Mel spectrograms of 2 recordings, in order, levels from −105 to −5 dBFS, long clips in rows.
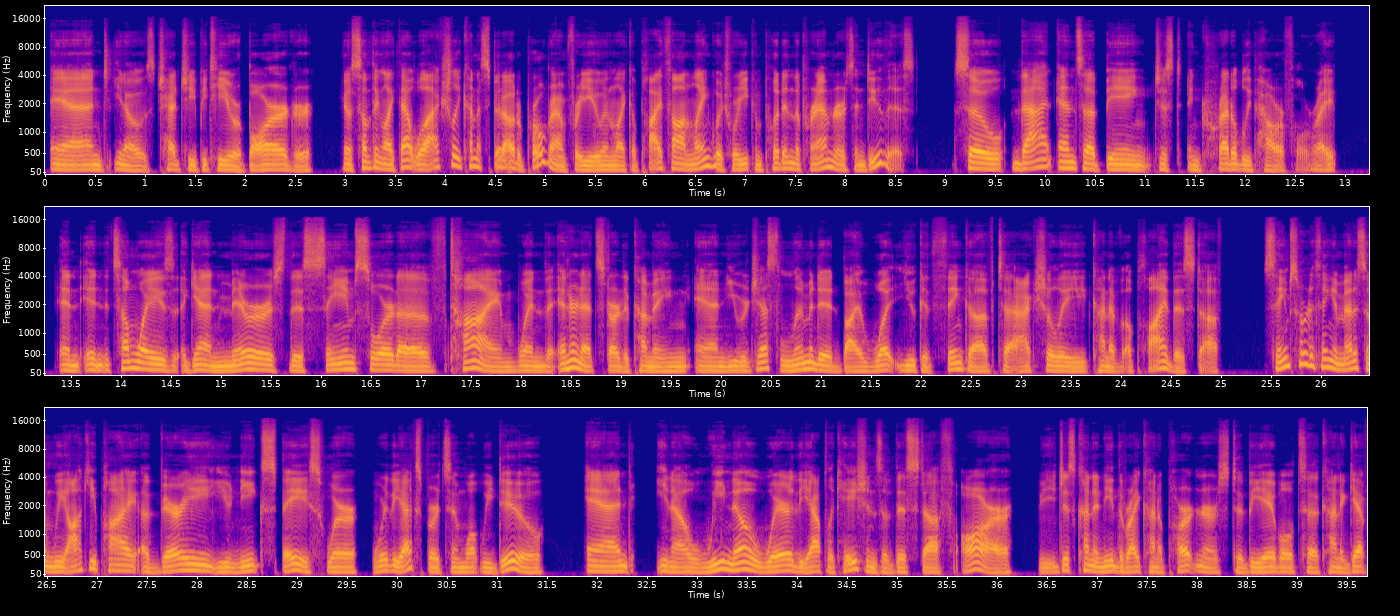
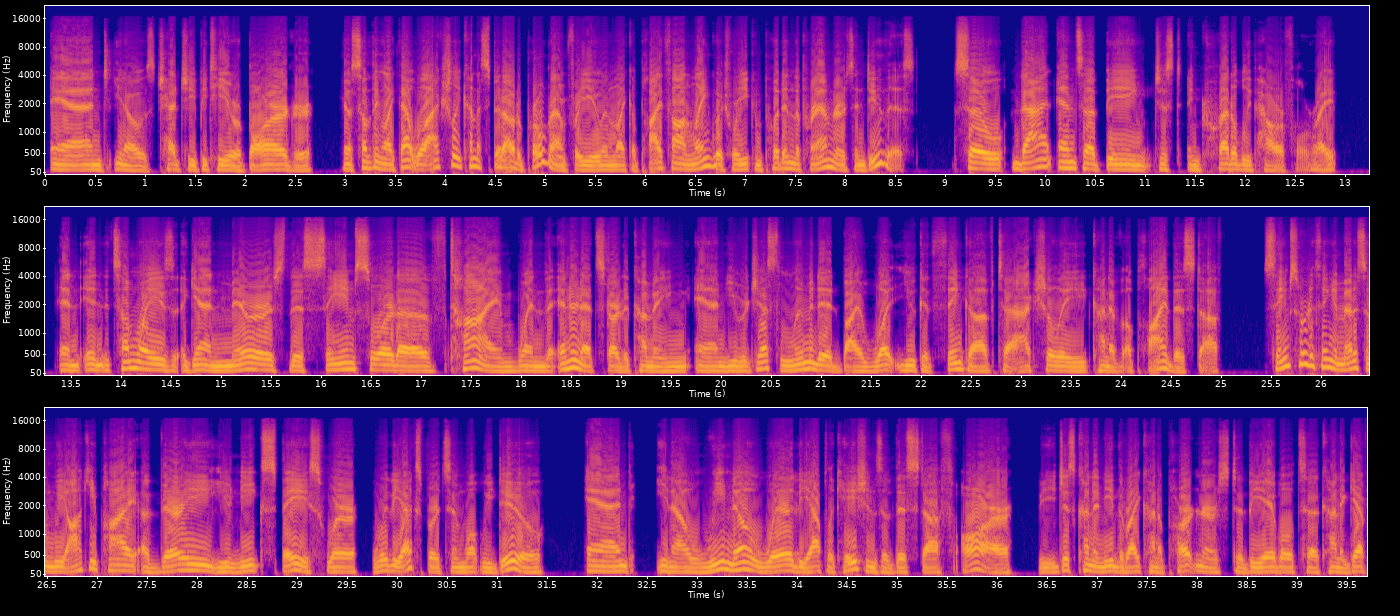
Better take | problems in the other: first | distortion; slight; 7% of the sound clipped

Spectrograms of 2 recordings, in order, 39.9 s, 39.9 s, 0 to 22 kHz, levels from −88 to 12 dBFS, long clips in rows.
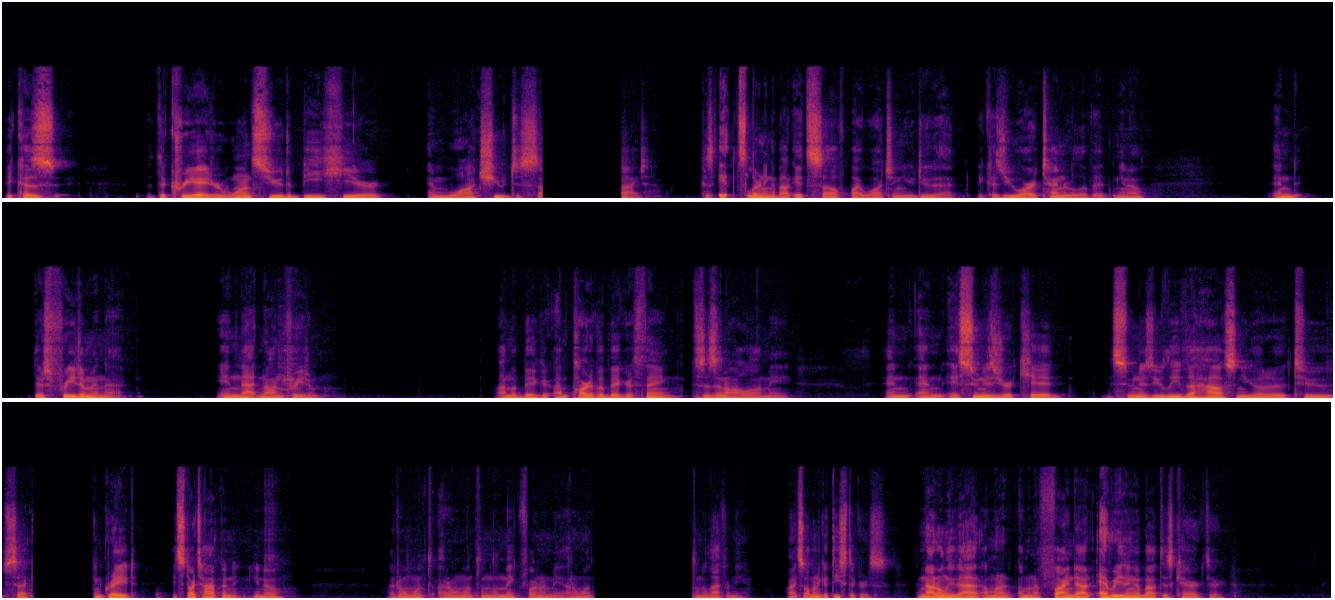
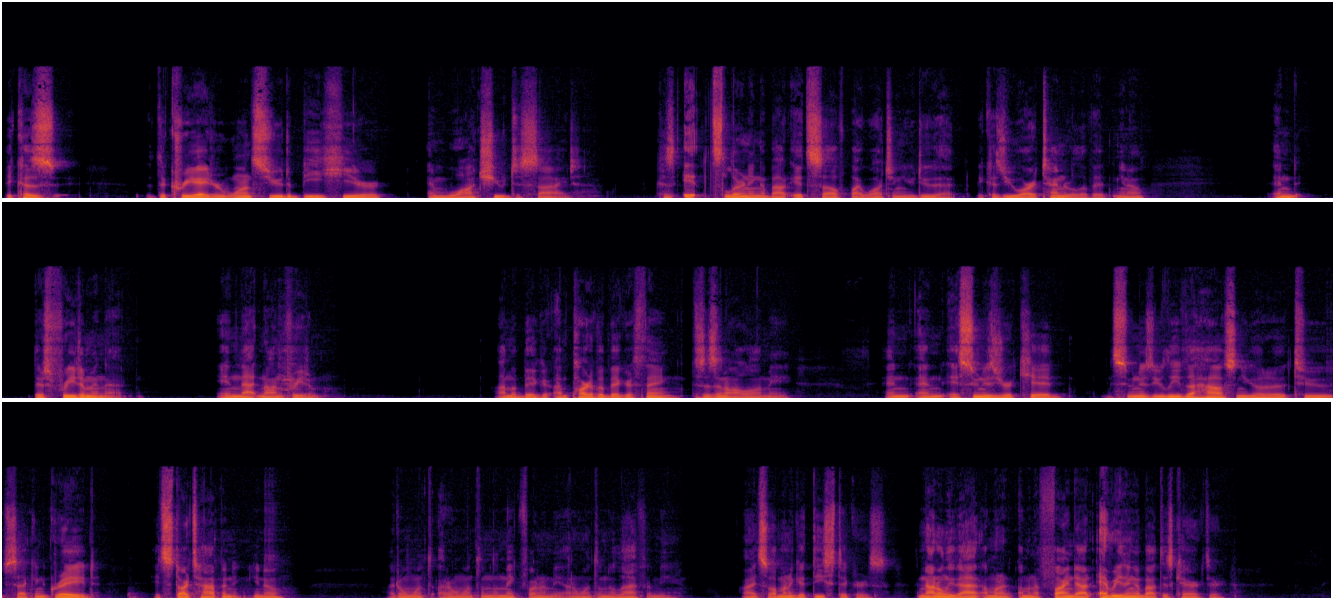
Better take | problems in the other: second | audio freezing; at 5.5 s for 1 s, at 27 s for 0.5 s and at 33 s for 1 s

